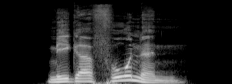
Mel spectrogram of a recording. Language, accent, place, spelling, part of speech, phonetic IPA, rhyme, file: German, Germany, Berlin, Megaphonen, noun, [meɡaˈfoːnən], -oːnən, De-Megaphonen.ogg
- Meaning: dative plural of Megaphon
